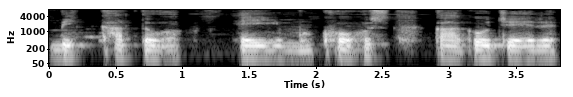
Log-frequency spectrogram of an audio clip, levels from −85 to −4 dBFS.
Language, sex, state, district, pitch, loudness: Bengali, male, West Bengal, Purulia, 90 Hz, -17 LUFS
